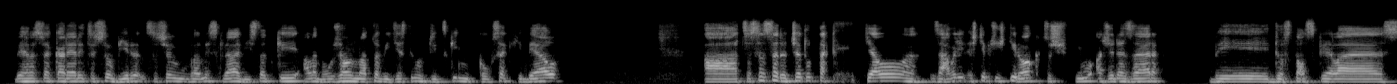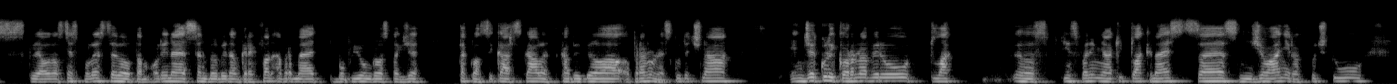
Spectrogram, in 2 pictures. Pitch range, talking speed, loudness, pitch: 130-145 Hz, 155 wpm, -27 LUFS, 140 Hz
